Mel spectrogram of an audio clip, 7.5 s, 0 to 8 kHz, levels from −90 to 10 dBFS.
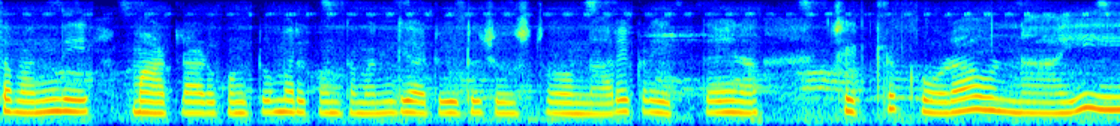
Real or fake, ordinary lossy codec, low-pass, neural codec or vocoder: real; none; none; none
